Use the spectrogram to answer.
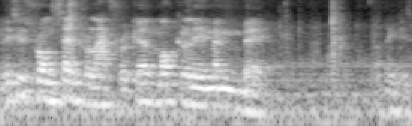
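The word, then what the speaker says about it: Mokele-mbembe: we go okay this is from central Africa mockery member is how you pronounce that meaning the one who stops the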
